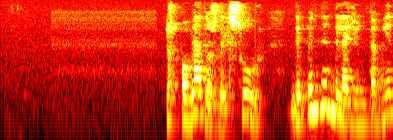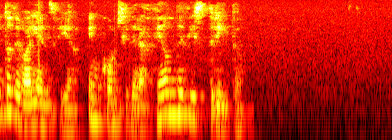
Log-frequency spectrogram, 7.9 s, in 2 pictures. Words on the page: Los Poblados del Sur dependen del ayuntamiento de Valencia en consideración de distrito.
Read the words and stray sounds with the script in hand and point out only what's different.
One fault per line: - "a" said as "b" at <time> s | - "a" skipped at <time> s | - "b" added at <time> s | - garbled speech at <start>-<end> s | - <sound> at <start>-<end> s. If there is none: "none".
none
